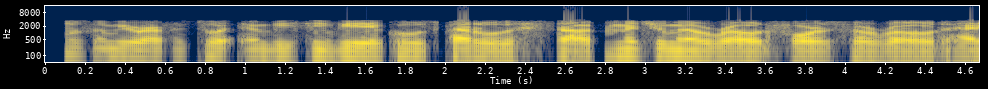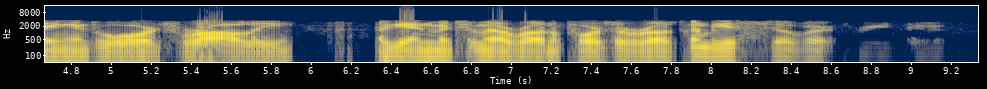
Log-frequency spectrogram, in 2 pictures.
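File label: Sheriff's Office Dispatch 1, p25; wake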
